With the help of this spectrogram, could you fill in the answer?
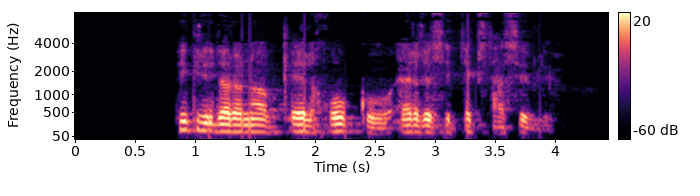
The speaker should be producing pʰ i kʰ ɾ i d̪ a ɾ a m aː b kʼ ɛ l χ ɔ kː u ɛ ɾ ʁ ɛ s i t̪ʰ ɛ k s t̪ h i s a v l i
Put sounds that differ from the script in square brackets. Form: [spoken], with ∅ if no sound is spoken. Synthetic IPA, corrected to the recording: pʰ i kʰ ɾ i d̪ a ɾ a [n] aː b kʼ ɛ l χ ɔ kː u ɛ ɾ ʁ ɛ s i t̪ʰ ɛ k s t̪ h [a] s [i] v l i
